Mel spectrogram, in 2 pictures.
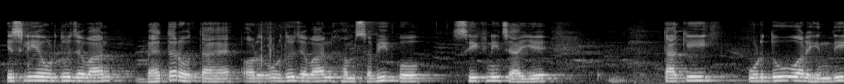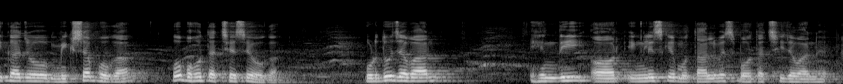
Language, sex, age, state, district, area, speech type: Urdu, male, 30-45, Bihar, Khagaria, rural, spontaneous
